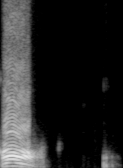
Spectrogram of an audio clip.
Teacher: makhrajnya pangkal lidah bagian dalam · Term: huruf qaf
